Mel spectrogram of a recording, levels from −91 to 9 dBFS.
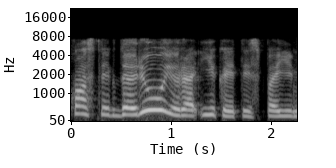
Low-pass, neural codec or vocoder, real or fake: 7.2 kHz; none; real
